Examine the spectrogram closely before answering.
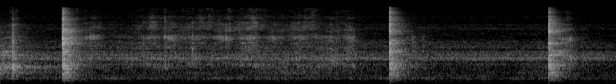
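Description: Metal spoon stirring a thick cooked custard of milk, egg yolk and sugar in a glass bowl, stirred as it cools so no skin forms: a soft scraping along the glass, broken by three sharp clinks of the spoon against the bowl.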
